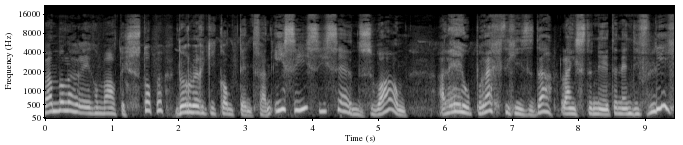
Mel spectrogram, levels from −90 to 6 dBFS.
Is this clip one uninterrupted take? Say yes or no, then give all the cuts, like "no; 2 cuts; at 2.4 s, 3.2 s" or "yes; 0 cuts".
no; 2 cuts; at 1.9 s, 7.6 s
